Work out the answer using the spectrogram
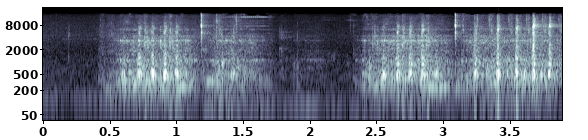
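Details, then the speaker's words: Fuel-injected motorcycle brought in dead: two bursts of fast starter churning, engine spins but never fires; spark faint, mechanic got shocked, plug cap leaking and to be replaced; weak spark no-start. "itu noh keluar kan memang samar itu loh noh keluar itu loh keluar ya oke mas bro bisa dipahami ini nanti copnya diganti"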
